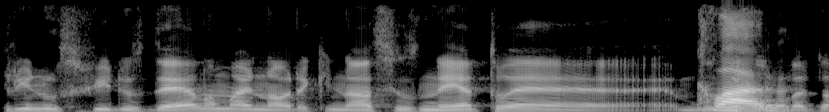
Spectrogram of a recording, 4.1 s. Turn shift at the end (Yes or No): Yes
